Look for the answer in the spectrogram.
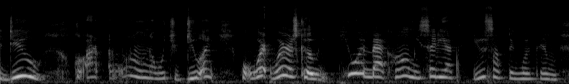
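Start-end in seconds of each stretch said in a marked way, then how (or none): none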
